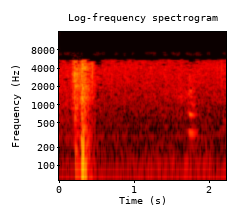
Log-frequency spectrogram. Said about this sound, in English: Close that door, Lucy. You'll catch your death of cold.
